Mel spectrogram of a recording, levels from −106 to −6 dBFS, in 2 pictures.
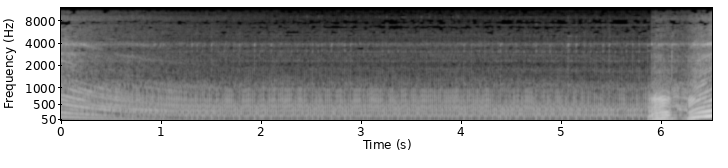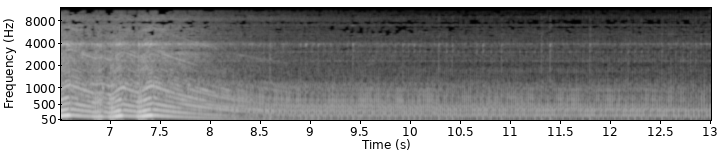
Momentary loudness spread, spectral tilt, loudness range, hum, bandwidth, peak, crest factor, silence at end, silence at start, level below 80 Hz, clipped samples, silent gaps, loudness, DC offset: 16 LU; -5 dB/octave; 13 LU; none; 11.5 kHz; -12 dBFS; 22 dB; 0 s; 0 s; -56 dBFS; under 0.1%; none; -34 LUFS; under 0.1%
